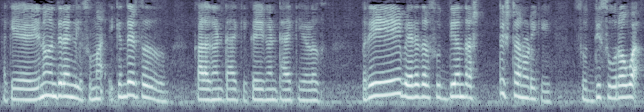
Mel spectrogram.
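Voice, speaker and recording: A woman voicing an older, sharp-tongued village housewife in a comic cartoon, speaking with a North Karnataka Kannada accent and scolding with quick retorts. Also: sits high, a little hiss or hum, natural voice. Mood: grumbling.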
